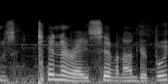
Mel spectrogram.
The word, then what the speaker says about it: Ténéré: we call it T7 the correct name is Tenner 700 but we call it a T7 because quite frankly it's four syllables less and think how much time you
